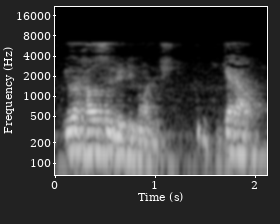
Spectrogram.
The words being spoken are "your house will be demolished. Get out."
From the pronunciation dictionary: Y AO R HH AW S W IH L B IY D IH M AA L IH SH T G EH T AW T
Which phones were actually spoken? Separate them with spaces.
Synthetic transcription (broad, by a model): Y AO R HH AW S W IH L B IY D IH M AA N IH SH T G EH T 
